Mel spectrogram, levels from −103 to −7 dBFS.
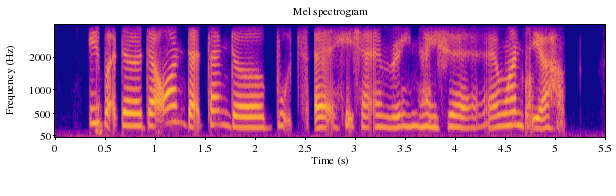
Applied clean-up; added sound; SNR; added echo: neural diffusion model UNIVERSE++.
